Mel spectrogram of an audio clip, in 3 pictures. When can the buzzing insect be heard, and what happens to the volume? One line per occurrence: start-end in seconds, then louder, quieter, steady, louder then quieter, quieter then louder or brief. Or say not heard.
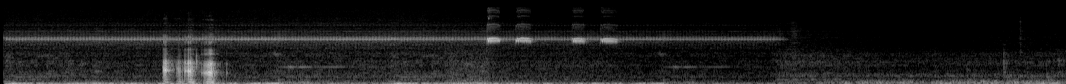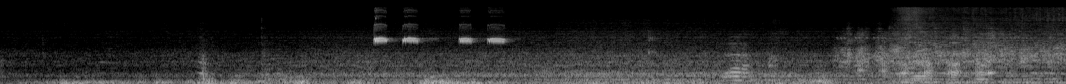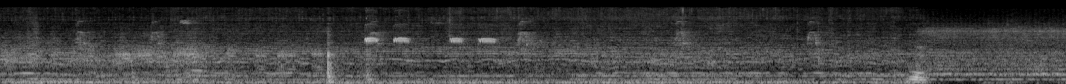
0.0-31.9 quieter then louder.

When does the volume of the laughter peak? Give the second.
2 s.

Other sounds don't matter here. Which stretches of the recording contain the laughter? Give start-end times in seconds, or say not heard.
1.6-2.2, 19.2-20.8.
